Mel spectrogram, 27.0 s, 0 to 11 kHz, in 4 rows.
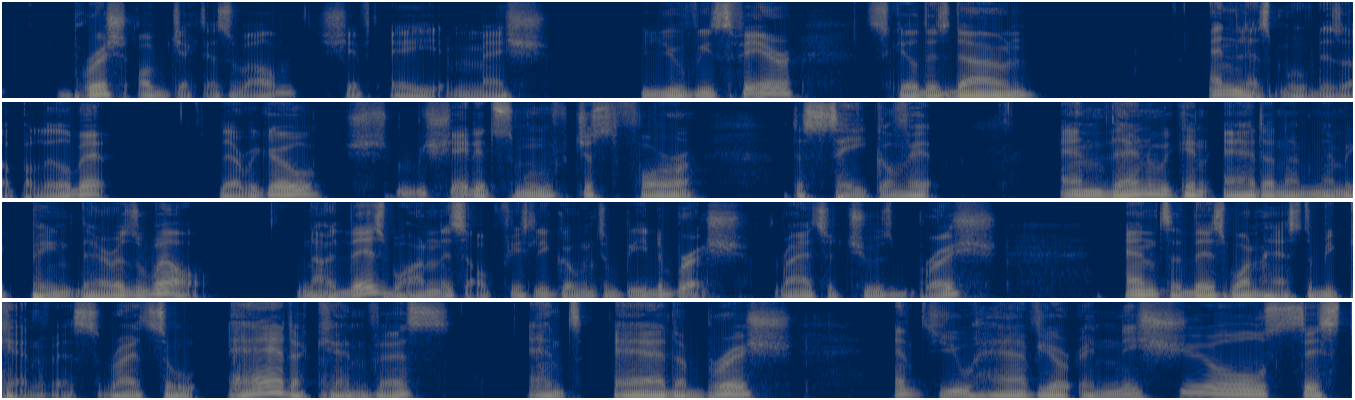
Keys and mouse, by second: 1.2 shift+a, 4.0 s, 5.9 g, 7.0 s, 8.1-9.2 right drag, 13.7 click, 17.1-18.0 drag, 22.0 click.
